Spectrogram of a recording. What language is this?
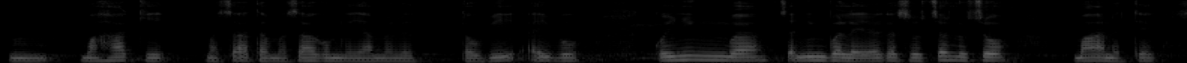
Manipuri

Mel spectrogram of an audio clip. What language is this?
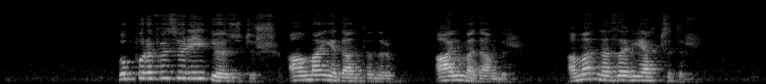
Turkish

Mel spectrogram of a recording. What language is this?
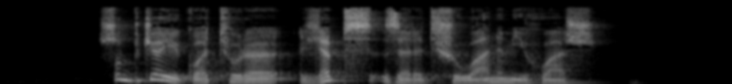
Kabardian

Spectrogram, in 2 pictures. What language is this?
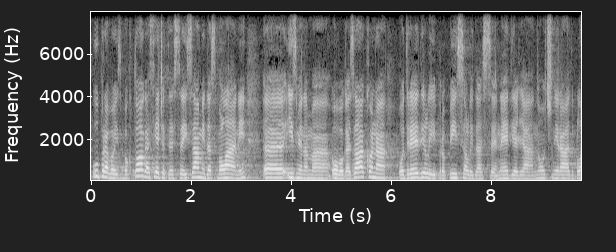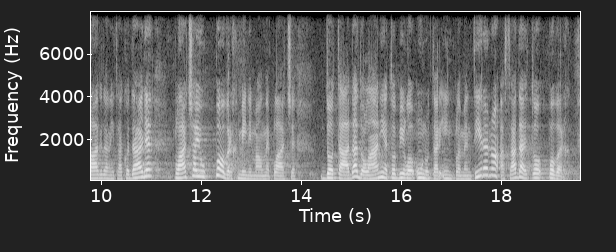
Croatian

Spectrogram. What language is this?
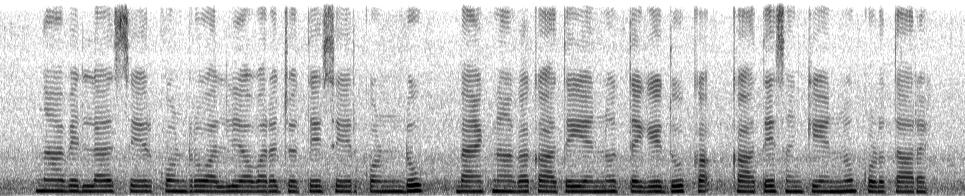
Kannada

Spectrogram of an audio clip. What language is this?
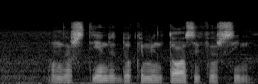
Afrikaans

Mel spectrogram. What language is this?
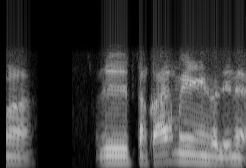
Manipuri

